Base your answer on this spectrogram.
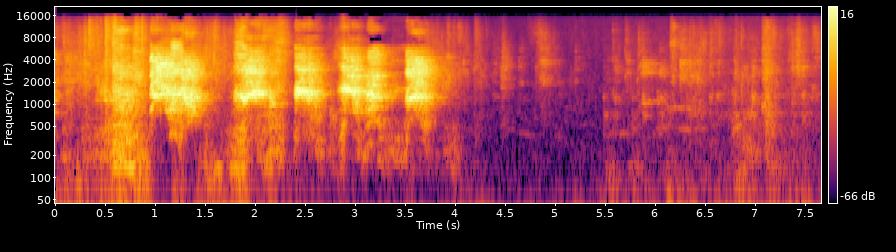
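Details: Shiba Inu puppies in their puppy room on October 6; five sharp, high yapping barks come in quick succession over about three seconds, then the room falls nearly quiet with faint rustling.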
